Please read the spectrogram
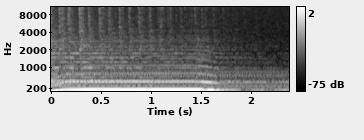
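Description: Ondes Martenot sliding up into a low held note. The note holds steady, then dips slightly in pitch and fades out near the end.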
